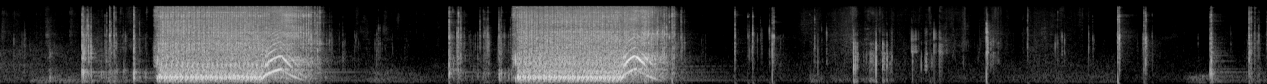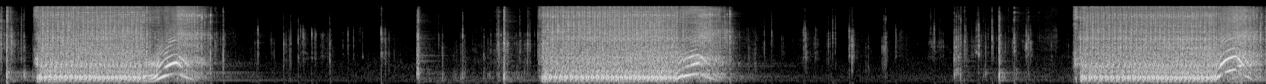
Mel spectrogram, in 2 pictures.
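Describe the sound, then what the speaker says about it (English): A wrench with a 19mm socket removes the front wheel lug nuts on a 2012-2018 Ford Focus, giving five loud buzzing bursts of about a second and a half each, separated by quieter clicks and handling noises. "Using a 19mm socket, we're going to remove our wheel."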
